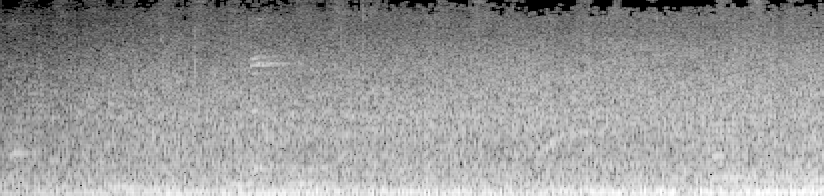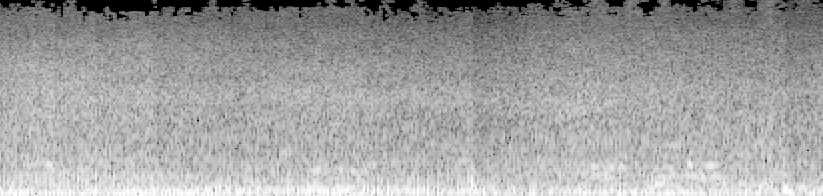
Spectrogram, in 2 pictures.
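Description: Street traffic: a motor vehicle's engine rumbling, growing louder over the first few seconds and then holding steady, with faint voices.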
